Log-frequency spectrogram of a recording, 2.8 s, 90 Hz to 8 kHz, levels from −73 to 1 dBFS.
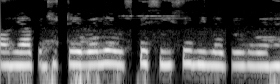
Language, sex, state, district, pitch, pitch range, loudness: Hindi, female, Himachal Pradesh, Shimla, 250 Hz, 245-255 Hz, -14 LUFS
